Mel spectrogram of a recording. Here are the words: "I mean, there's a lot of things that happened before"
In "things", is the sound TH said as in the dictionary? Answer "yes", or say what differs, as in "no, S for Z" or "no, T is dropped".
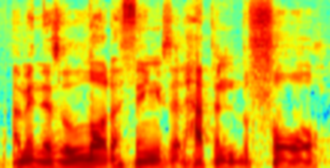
yes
